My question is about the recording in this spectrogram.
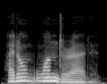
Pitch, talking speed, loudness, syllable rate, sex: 135 Hz, 280 wpm, -14 LUFS, 6.7 syllables/s, male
